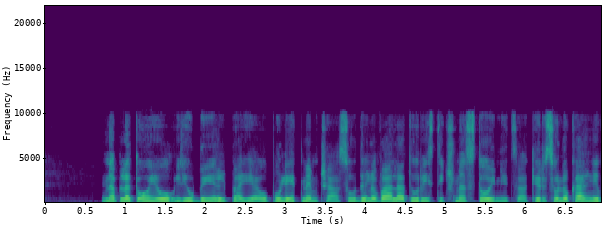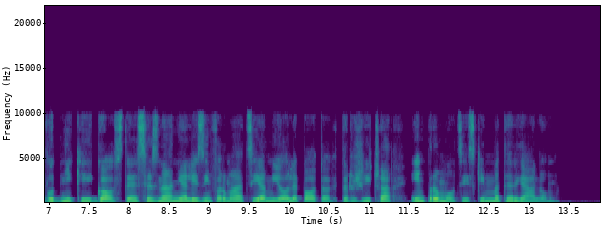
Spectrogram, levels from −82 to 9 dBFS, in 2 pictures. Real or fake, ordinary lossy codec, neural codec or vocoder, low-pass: fake; Opus, 32 kbps; codec, 44.1 kHz, 3.4 kbps, Pupu-Codec; 9.9 kHz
